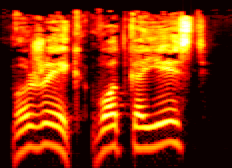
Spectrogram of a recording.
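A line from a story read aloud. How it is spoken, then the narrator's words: Shout. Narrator (Russian): один из них крикнул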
